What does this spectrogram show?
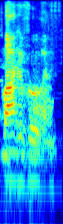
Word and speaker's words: Lagavulin: Lagavulin.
